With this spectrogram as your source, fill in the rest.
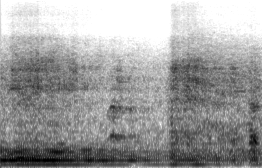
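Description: A tricycle engine with a loud exhaust rumbles with a rough, rattling note, idling and surging slightly, close by.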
